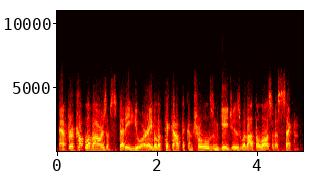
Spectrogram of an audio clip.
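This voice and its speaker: An American man narrating a 1940s military training film in a brisk, instructive manner with clipped short phrases. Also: medium pitch, animated. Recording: dull, band-limited vintage film soundtrack.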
